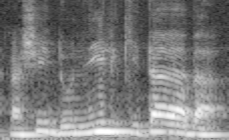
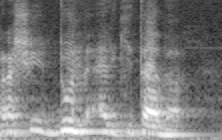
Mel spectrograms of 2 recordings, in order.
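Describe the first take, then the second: First: The nun takes an 'i' vowel before 'l'. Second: The nun is kept, then a separate 'al' follows. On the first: The speaker calls it right. "Il faut dire Rashidouni" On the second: The speaker calls it wrong. "il faut pas dire"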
